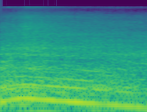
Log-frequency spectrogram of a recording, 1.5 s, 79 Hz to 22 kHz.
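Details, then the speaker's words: SEAT Leon mk1 1.8T after refitting original spring with shims on new TIAL relief valve: revs up cleanly and holds revs steady as it settles, no stumble; revs no longer drop as before, sounds healthy. "Se escucha chido. Muy chido, la verdad. Y si lo aceleramos, ya no se caen las revoluciones como hace rato."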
